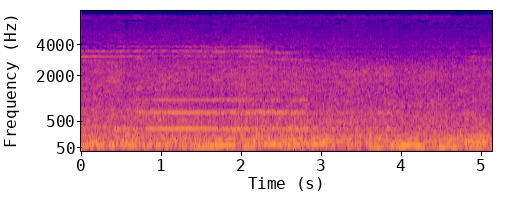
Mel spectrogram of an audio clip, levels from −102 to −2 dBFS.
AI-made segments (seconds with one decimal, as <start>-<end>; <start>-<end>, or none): 1.7-5.1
